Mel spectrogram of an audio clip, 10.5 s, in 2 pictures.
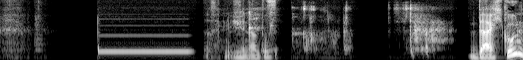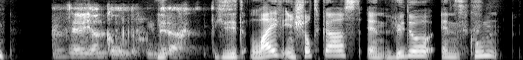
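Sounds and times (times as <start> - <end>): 
telephone ringing tone: 1.0 - 1.9
speech: 2.1 - 3.1, 4.7 - 10.3.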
